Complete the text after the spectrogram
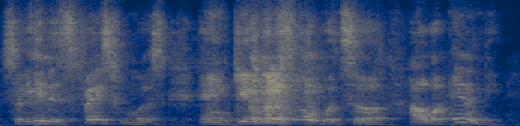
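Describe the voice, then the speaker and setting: A man's voice: mid-range voice, animated, quick pace, recorded from a distance. Insistent man preaching, roomy muffled recording. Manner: insistent, punctuates statements with "man". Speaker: preacher, co-teacher. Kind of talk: scripture commentary. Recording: dull, roomy, off-mic.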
